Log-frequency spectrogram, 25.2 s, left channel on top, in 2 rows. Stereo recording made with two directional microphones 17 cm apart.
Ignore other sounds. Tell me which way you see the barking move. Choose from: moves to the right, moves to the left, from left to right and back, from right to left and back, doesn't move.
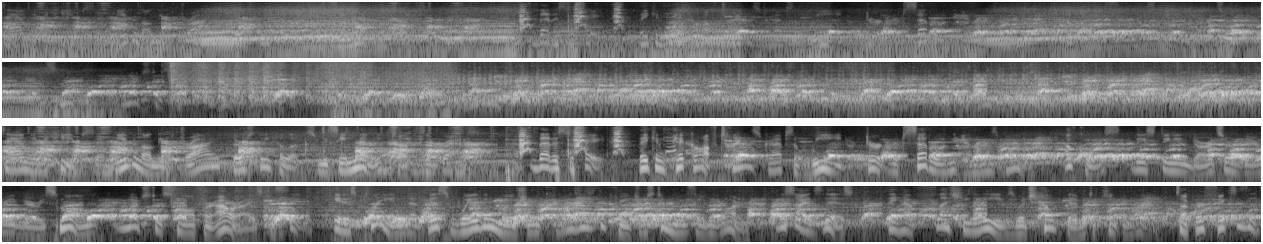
moves to the left.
